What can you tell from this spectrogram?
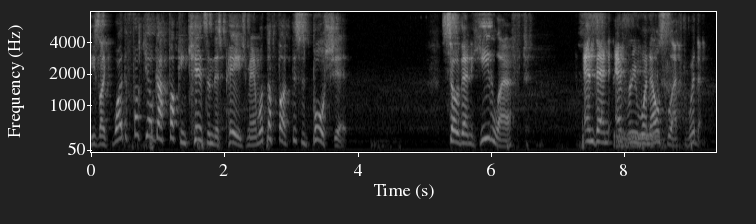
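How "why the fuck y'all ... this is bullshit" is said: mock irate, pissed-off, angry ranting outburst. Retelling a man who got pissed after being told to tone it down, retelling an angry outburst. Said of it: "And he got pissed".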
